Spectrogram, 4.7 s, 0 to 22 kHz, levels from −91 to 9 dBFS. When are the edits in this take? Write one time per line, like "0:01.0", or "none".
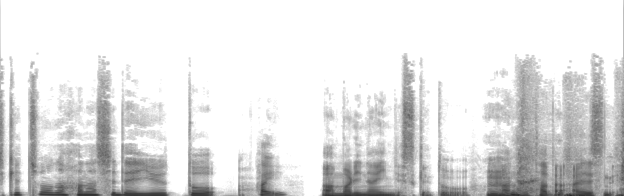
0:02.3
